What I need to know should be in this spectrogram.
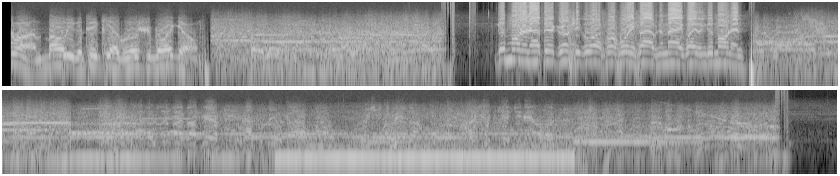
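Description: A radio receiver gives out warbling, whistling signals with hiss.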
